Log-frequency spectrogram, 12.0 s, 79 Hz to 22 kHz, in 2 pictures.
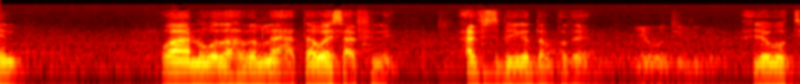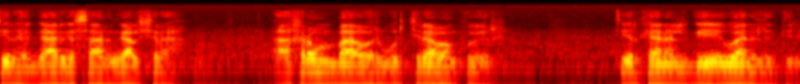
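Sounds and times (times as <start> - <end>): man speaking into microphone: 0.0 - 0.2, 1.2 - 9.9, 10.6 - 12.0.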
